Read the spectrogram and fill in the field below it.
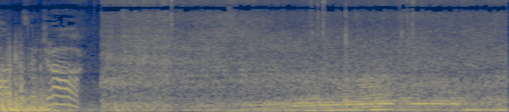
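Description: Car tyres hiss on a wet road.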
